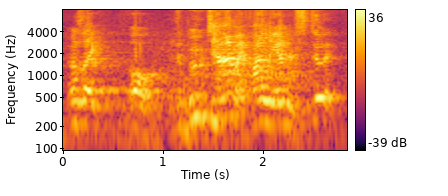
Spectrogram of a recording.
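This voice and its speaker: A man's voice: sits high, fast, fairly bright tone. A man playing a silly, earnest Canadian backwoodsman with a Canadian accent, in improvised comic banter full of questioning tags. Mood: storytelling. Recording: very echoey, distant, some background noise.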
